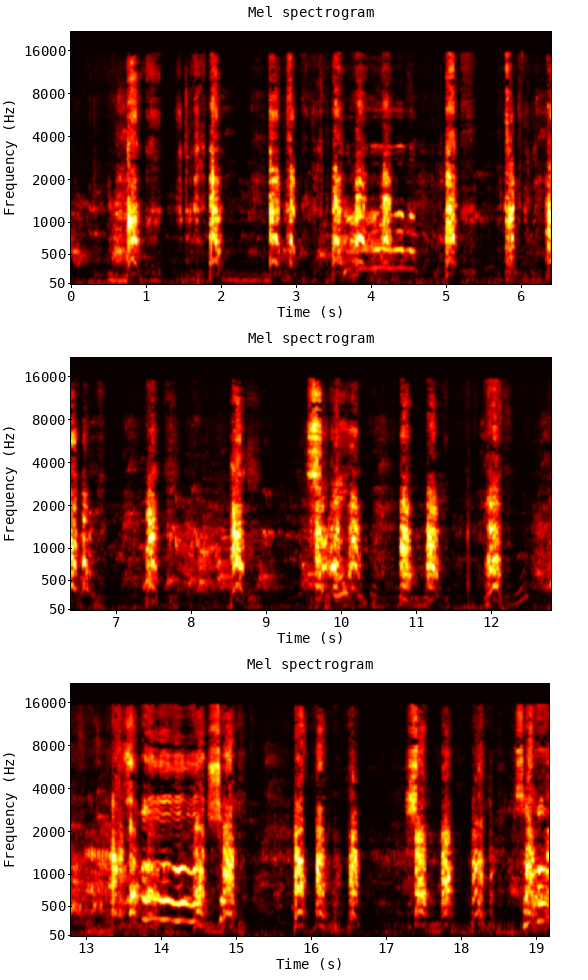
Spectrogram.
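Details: Chow Chow arriving for training, amid chaotic barking: many short sharp barks and yips in irregular bursts, some whining tones, mixed with people talking in Portuguese.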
